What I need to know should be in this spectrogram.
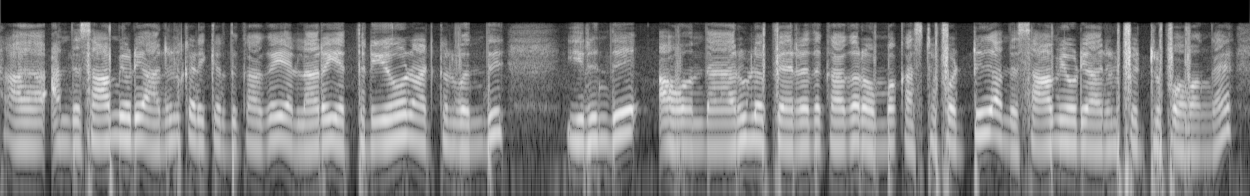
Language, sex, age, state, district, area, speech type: Tamil, female, 30-45, Tamil Nadu, Tiruvannamalai, rural, spontaneous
